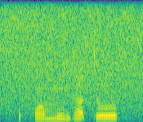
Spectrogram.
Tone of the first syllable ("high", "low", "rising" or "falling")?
high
